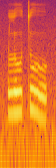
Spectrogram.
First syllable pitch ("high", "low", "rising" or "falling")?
high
